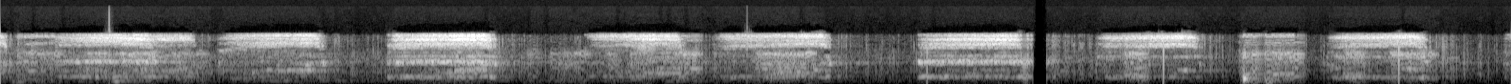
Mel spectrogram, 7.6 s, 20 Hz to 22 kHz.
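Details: Owl nest on the evening of April 19, 2017, about 8 PM, as the adults each bring food to the owlets. Nine short, coarse hissing screeches repeat about once a second, with a few light clicks between them.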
